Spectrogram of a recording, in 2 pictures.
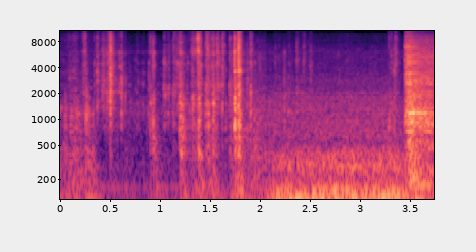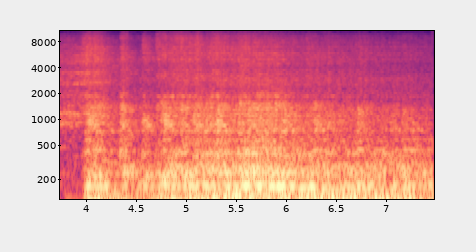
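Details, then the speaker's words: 6-litre LS V8 in an AWD Silverado, first start after installing an FTI 3200 stall torque converter; a few clicks, then it catches into a loud, lumpy idle with a puffing sound; exhaust leak suspected. "I seem to have a pretty good exhaust leak."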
